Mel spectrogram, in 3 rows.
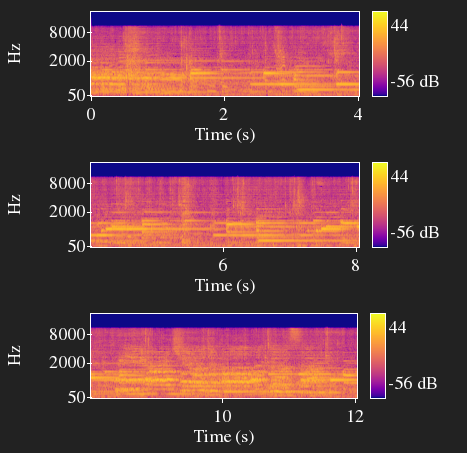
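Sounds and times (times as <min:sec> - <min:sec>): children's choir singing: 0:00.0 - 0:01.3, 0:08.4 - 0:12.0.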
